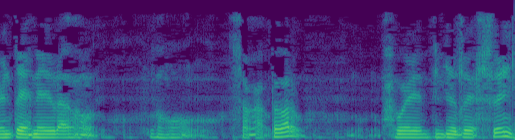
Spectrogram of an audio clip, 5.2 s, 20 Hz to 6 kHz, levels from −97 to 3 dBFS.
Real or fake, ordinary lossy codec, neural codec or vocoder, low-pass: fake; MP3, 24 kbps; autoencoder, 44.1 kHz, a latent of 192 numbers a frame, MeloTTS; 5.4 kHz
